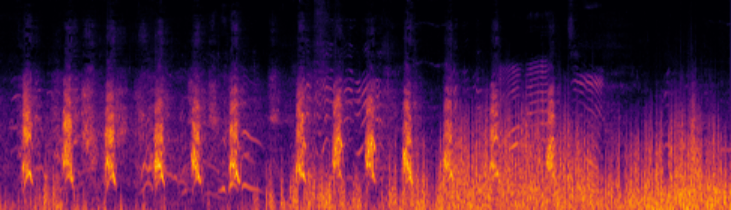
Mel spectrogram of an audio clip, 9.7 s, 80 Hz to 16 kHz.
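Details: Schapendoes named Aira at an agility trial in Arendal, April 2015: a run of sharp barks roughly twice a second over the first six seconds, then a busier crowd background with voices and fainter barking.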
